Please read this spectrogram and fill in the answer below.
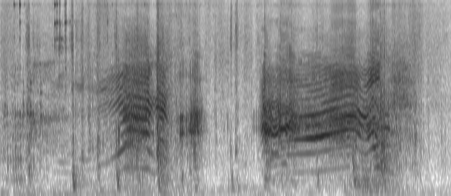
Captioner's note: cavalier shouts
